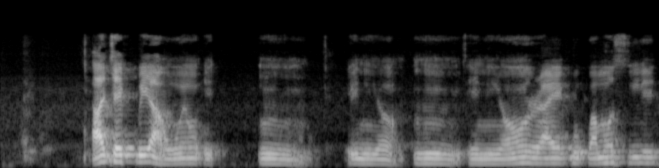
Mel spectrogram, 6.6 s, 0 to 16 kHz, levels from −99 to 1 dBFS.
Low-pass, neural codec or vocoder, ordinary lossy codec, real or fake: 7.2 kHz; codec, 16 kHz, 16 kbps, FunCodec, trained on Chinese and English, 50 frames a second; MP3, 64 kbps; fake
